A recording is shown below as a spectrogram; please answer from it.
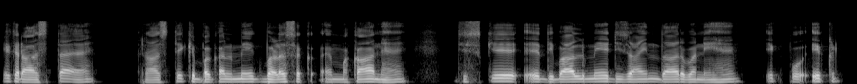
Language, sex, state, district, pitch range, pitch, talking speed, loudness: Hindi, male, Rajasthan, Churu, 115-130 Hz, 125 Hz, 155 wpm, -19 LUFS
